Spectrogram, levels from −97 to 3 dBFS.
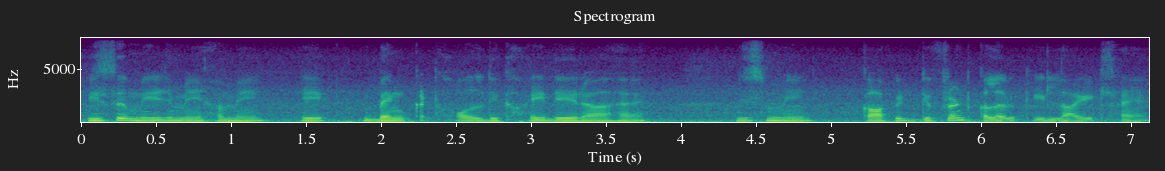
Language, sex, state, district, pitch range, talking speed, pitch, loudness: Hindi, male, Punjab, Fazilka, 130-150 Hz, 150 wpm, 135 Hz, -20 LUFS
